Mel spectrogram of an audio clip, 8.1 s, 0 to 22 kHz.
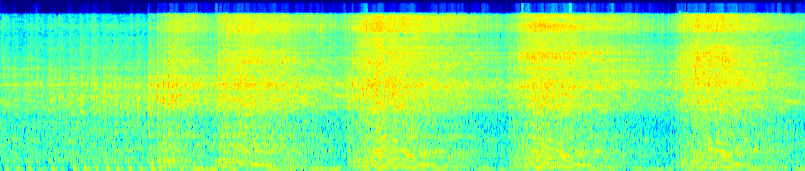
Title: pulsar 220 bike engine noise problem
